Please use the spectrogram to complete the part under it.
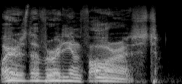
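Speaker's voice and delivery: high, rough, drawn-out yell in character voice. Asking where the forest is while playing Solid: yelling in character. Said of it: "as Solid yells".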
